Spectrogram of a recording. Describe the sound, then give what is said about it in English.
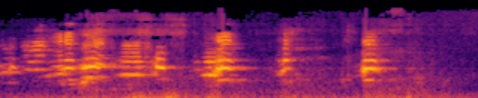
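Several geese, being chased by a small dog, honk in a noisy, overlapping burst of harsh, nasal calls, fairly loud, with a few distinct honks standing out over a low rumble of background noise. “Dog's chasing the geese.”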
